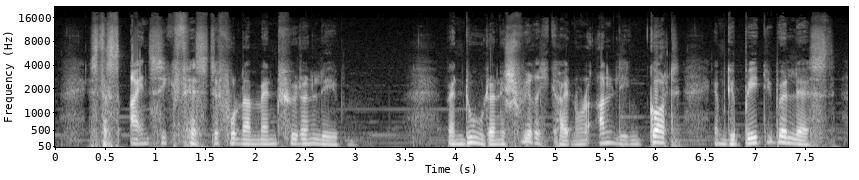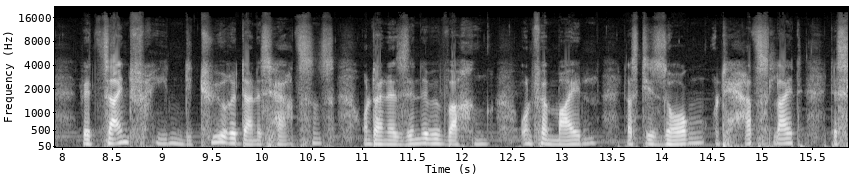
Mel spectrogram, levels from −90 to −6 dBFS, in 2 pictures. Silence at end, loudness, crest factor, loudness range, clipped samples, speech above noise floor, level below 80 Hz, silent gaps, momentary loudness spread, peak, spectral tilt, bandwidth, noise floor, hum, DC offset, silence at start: 0 s; -19 LUFS; 18 dB; 3 LU; under 0.1%; 26 dB; -40 dBFS; none; 13 LU; 0 dBFS; -5 dB/octave; 19 kHz; -45 dBFS; none; under 0.1%; 0.1 s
